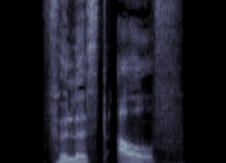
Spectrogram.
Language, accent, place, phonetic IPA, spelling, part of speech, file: German, Germany, Berlin, [ˌfʏləst ˈaʊ̯f], füllest auf, verb, De-füllest auf.ogg
- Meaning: second-person singular subjunctive I of auffüllen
